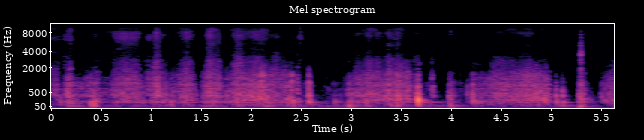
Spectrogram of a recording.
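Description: Fingertips and nails rub across the soft, solid silicone ear of a 3Dio binaural microphone. Close, muffled scratching and friction swell and fade in bursts, punctuated by a few sharper knocks and brief quiet gaps.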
